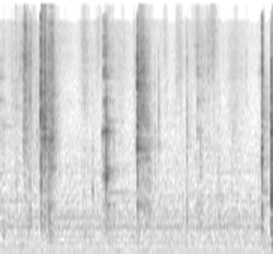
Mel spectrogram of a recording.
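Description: Chunks of pork fat are dropped and scraped into a Dutch oven for rendering lard, a few sharp metallic clinks and knocks spaced apart over a quiet background, close and fairly soft.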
